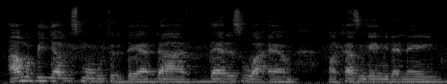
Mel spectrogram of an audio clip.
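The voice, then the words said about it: Hoarse, worn-out, congested voice. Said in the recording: “My voice is so gone ... my voice is shot ... I'm about to grow mucus and everything ... My voice is so jacked right now ... apologies for the sniffles”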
